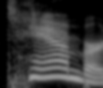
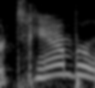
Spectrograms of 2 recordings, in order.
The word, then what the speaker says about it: timbre: distinguish it and differentiate differentiate it from the other English word that is spelled Timber which is Lumber uh and wood t-i-m-b-e-r which is more much more phonetically uh spelled so when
